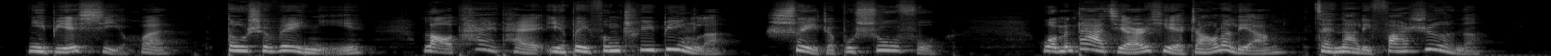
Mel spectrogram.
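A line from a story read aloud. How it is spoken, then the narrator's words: Laughing. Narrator (Chinese): 凤姐儿笑道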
